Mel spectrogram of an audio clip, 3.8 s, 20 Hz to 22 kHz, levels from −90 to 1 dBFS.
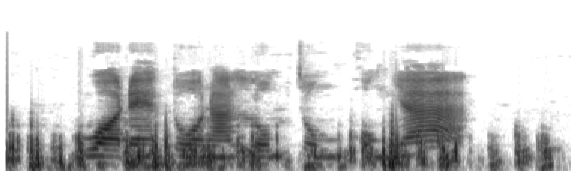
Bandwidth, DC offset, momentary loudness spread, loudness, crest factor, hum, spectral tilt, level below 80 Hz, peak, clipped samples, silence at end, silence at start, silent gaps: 8.6 kHz; under 0.1%; 12 LU; -18 LUFS; 16 dB; none; -8 dB/octave; -36 dBFS; 0 dBFS; under 0.1%; 0.15 s; 0.05 s; none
